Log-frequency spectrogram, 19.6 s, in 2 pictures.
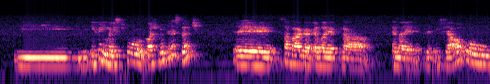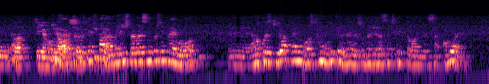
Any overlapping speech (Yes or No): Yes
